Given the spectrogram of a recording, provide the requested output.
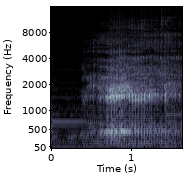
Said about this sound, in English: Damn, son! I never heard a burp.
